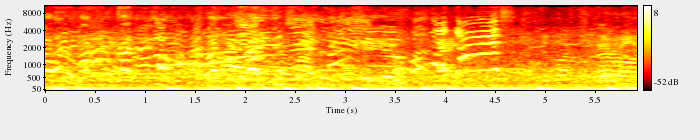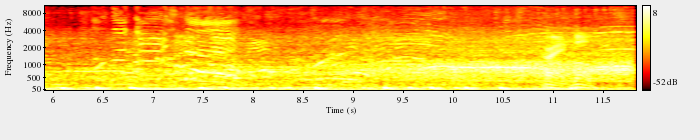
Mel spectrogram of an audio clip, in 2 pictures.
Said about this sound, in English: Everything up to the crowd roaring was for him. That was when the Chiefs were running out. They were excited about that. They went wild.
